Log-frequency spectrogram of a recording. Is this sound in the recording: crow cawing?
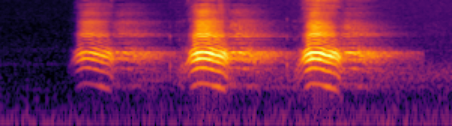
yes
